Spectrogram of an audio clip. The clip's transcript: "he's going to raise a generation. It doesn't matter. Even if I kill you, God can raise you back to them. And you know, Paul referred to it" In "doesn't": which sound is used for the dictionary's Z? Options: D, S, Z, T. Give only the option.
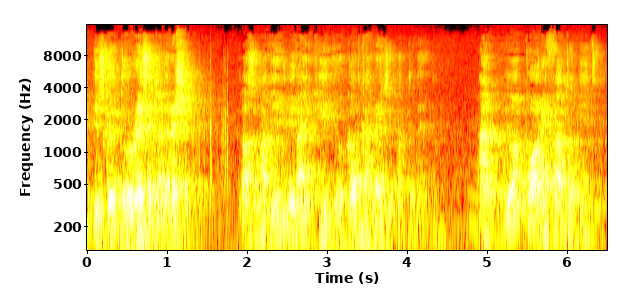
S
